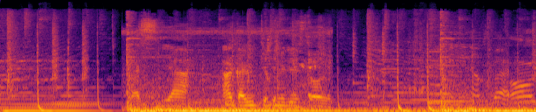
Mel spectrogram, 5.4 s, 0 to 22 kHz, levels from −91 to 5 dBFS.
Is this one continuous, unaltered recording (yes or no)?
yes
